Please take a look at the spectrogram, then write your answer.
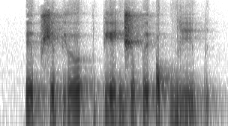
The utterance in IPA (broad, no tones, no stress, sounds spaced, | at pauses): ɪ p ʃ ɪ pʲ ʊ | pʲ e d͡ʒ ʊ p ɪ ʔ ɔ p b i p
